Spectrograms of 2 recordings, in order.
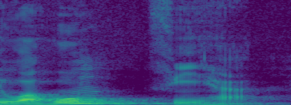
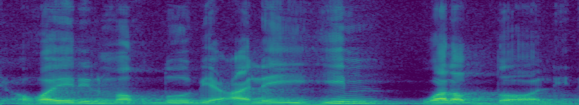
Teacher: Parce que waw et mim ont le même point d'articulation. Donc, tu fais beaucoup attention pour lire, pour clarifier mim. Sinon, mim va être dissoute quand waw vient.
